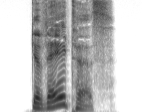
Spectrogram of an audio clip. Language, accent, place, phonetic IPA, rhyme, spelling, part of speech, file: German, Germany, Berlin, [ɡəˈvɛltəs], -ɛltəs, gewelltes, adjective, De-gewelltes.ogg
- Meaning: strong/mixed nominative/accusative neuter singular of gewellt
